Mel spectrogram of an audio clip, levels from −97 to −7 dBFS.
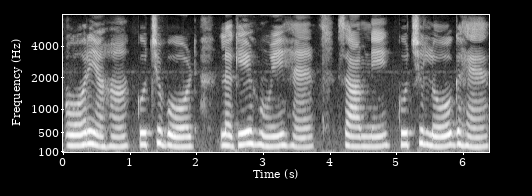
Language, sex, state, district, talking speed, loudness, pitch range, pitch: Hindi, female, Punjab, Pathankot, 105 wpm, -14 LUFS, 210-245 Hz, 225 Hz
